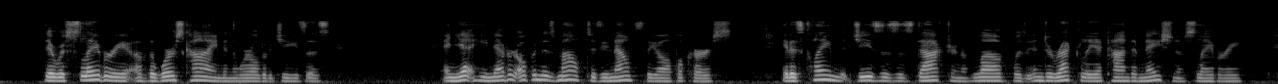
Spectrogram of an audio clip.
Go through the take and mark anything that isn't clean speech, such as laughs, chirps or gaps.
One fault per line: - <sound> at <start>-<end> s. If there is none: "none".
none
